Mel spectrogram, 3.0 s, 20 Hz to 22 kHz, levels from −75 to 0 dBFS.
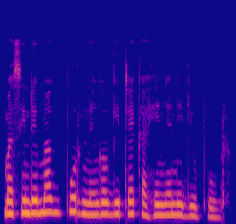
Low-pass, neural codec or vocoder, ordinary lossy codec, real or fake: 10.8 kHz; vocoder, 24 kHz, 100 mel bands, Vocos; none; fake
